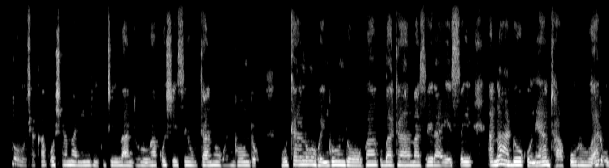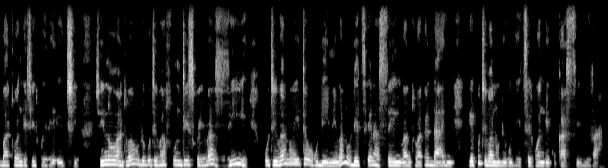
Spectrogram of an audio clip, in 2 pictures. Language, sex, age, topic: Ndau, male, 18-24, health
